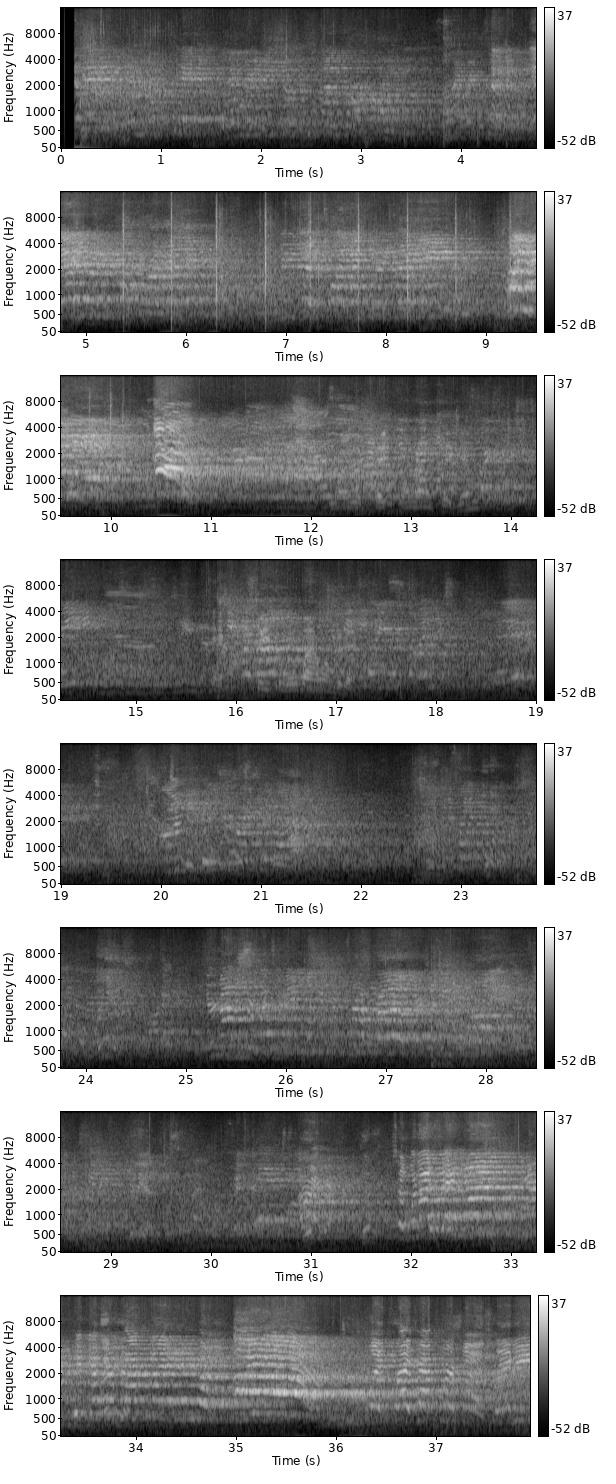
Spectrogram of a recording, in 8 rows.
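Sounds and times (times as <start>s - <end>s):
indistinct voices echoing: 0.2s - 37.9s
ball striking court walls: 5.3s - 9.3s
children shouting in a hall: 7.3s - 12.3s, 32.1s - 36.8s.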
